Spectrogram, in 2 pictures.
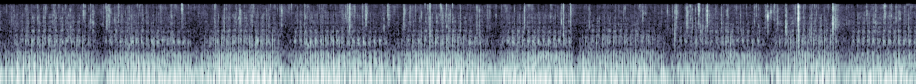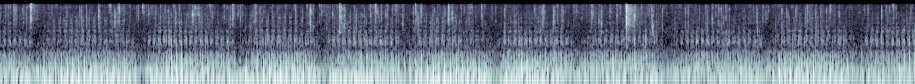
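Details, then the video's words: Purring cat beside a crackling fire, a low, unbroken rumbling drone that swells and eases with each breath, overlaid by frequent bright crackles and small pops from the fireplace. "Purring Cat with Cozy Crackling Fireplace Sound"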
